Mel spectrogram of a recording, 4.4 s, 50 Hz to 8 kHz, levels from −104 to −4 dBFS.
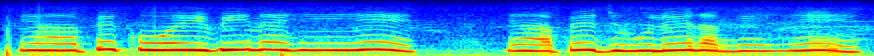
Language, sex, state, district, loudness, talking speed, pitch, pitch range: Hindi, female, Madhya Pradesh, Bhopal, -11 LUFS, 150 wpm, 360 Hz, 330-370 Hz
